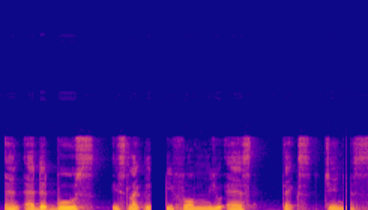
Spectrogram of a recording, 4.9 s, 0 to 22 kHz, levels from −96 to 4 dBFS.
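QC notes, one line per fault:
2.00–2.22 s: Bluetooth dropout. The speech cuts abruptly to silence for about 213 ms. It then resumes further along, as if it had kept playing through the gap. This likely comes from wireless packets arriving too late and being discarded.
4.58–4.71 s: Bluetooth dropout, broken up. Short holes, totalling 80 ms, are spread across 133 ms. The longest hole lasts 53 ms. The result is a choppy stutter rather than one clean gap. This likely comes from intermittent late packets being dropped.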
